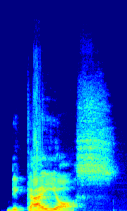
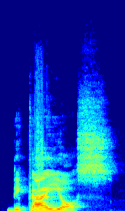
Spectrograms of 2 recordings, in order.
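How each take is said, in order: Both takes have the same delivery.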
